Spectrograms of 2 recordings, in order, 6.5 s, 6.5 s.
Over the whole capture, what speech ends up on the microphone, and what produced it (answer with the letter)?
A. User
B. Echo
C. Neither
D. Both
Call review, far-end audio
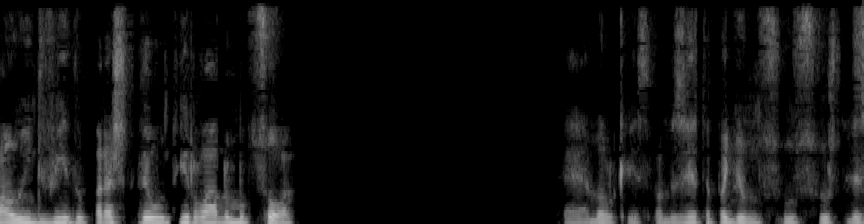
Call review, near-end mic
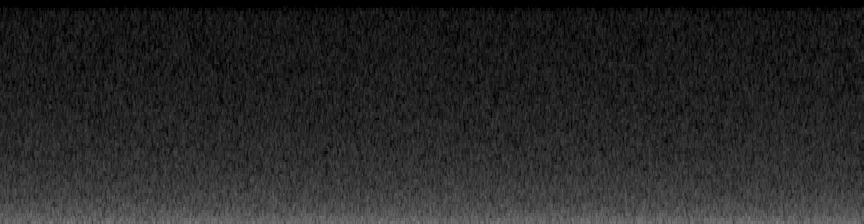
C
